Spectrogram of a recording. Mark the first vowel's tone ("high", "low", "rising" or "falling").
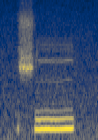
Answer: high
